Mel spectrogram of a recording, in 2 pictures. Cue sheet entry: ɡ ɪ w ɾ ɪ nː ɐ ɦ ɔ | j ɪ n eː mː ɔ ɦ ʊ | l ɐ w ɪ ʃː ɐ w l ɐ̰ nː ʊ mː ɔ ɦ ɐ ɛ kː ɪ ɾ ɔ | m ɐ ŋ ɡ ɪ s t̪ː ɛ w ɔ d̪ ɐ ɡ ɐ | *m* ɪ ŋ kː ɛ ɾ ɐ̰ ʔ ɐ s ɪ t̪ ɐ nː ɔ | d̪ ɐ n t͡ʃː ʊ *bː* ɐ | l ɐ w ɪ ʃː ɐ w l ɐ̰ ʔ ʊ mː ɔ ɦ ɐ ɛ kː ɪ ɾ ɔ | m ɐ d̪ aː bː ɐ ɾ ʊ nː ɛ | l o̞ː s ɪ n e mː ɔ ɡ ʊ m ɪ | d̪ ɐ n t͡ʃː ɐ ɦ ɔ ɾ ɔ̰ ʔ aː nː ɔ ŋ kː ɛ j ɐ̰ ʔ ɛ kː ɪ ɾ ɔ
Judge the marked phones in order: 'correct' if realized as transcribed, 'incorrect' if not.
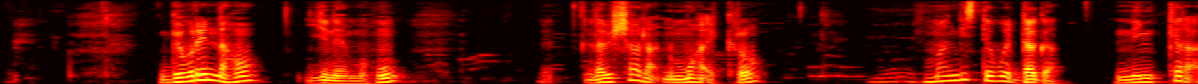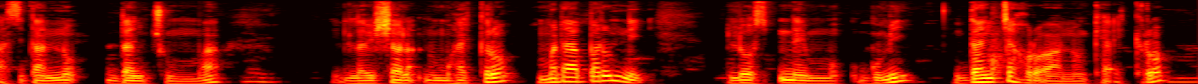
incorrect, incorrect

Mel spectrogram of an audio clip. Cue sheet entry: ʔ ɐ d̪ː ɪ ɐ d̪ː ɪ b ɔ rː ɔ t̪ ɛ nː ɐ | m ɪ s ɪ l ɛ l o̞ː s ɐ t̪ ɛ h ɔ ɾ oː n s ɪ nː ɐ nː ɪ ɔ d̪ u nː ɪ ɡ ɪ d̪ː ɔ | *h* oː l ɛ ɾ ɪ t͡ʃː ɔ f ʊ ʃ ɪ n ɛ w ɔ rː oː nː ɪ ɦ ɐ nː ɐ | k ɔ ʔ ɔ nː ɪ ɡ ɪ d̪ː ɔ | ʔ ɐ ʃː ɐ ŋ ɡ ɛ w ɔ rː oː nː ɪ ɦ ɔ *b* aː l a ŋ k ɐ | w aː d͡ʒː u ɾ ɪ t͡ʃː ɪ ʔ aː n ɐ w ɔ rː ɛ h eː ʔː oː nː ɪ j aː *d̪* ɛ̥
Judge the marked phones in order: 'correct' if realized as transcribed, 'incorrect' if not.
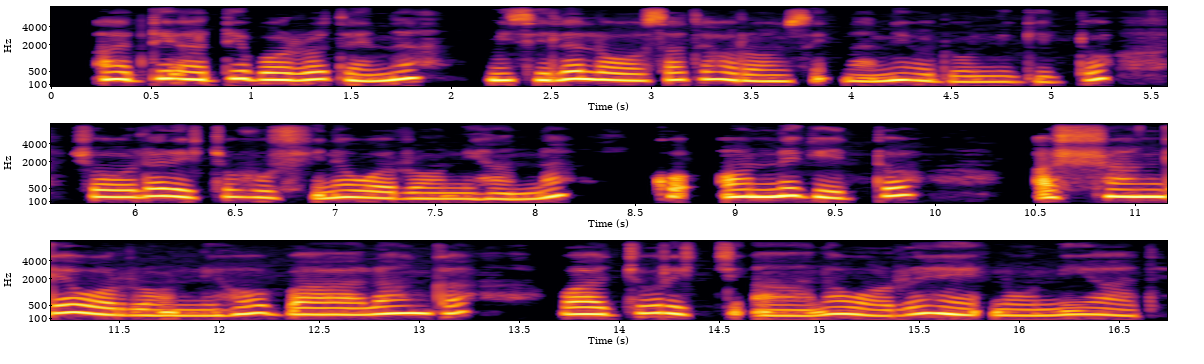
incorrect, correct, incorrect

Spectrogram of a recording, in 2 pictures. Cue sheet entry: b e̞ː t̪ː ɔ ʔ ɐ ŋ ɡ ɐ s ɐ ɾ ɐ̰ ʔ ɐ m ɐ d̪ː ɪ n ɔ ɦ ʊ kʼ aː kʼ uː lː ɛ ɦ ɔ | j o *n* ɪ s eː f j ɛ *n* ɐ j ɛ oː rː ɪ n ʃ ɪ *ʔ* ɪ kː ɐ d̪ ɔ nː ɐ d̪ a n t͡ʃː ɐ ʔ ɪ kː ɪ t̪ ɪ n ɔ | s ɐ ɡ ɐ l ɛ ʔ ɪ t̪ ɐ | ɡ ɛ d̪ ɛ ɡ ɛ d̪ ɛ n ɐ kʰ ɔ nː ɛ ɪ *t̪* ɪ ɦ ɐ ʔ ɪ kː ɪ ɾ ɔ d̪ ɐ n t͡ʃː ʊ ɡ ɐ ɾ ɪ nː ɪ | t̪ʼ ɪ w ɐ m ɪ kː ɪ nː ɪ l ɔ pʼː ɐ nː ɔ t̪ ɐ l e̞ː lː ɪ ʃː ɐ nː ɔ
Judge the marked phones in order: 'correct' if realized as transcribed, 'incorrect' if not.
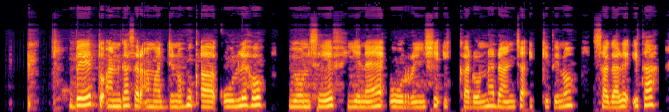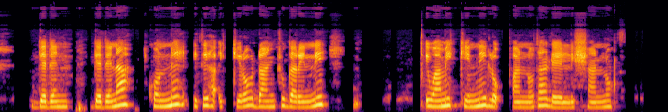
correct, correct, correct, correct

